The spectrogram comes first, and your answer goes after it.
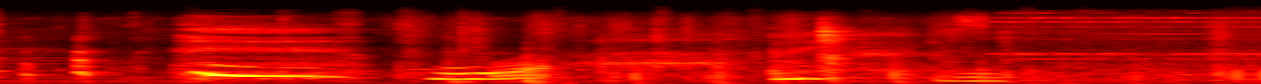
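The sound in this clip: A telephone bell rings amid lively voices, gasps and laughter, its tone partly buried under the chatter through the short stretch.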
